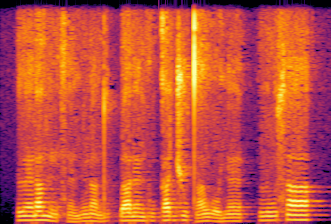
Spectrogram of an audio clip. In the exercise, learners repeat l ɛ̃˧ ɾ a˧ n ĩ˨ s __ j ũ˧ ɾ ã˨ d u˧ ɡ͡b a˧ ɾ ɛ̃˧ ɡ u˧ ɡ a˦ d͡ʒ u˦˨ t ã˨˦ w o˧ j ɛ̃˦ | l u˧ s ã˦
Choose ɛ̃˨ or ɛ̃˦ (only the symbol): ɛ̃˨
